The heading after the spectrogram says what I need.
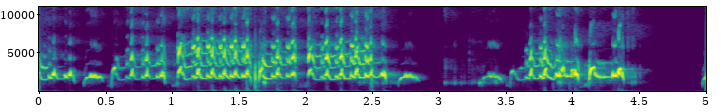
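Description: European Bee-eater giving rolling, liquid, burry 'prruip' calls in quick runs, several birds overlapping, with a brief pause before the calls resume.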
